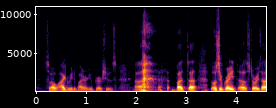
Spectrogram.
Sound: chuckling

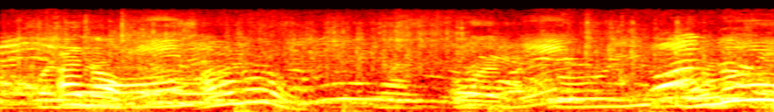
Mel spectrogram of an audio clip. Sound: students chattering

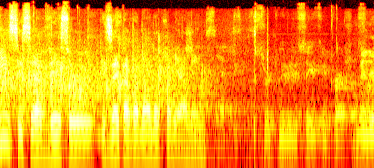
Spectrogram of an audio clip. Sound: applause

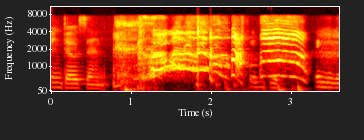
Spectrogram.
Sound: both laughing

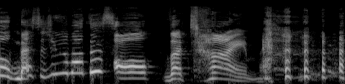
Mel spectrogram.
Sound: laughter

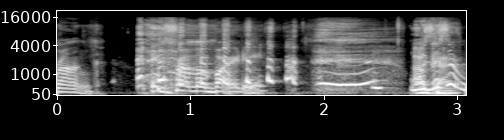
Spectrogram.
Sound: laughing

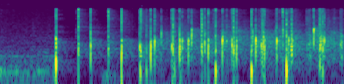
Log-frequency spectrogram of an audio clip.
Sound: applause

